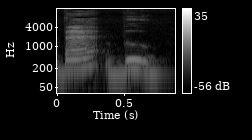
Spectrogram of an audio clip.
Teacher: بو باریک ہے, دونوں ہونٹوں کو آپس میں ملائیں گے سٹریس کے ساتھ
